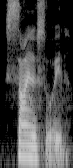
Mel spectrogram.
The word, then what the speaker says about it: sinusoid: of the following and these are pronounced like the word sign sinusoid sinusoid so we're going to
